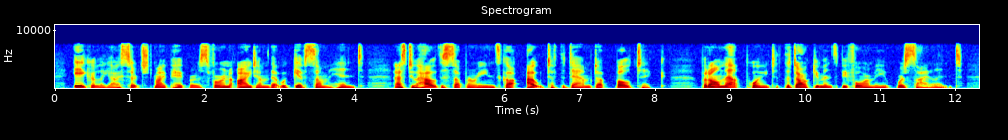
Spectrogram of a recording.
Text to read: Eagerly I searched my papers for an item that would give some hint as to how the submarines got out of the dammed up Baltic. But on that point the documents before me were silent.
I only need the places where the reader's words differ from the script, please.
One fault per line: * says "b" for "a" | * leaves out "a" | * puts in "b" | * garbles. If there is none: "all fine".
all fine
